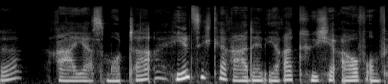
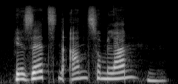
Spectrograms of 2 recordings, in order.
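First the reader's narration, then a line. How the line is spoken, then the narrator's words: Queen calling out. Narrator (German): rief die Kristallkönigin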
